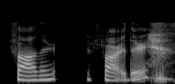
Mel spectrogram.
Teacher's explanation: The Southern drawl, the stretching of vowels, the lack of R in words like father, farther.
